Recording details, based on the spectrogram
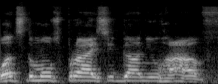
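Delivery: put-on Russian-accented voice. Speaker switching into a role while playing, in a russian accent. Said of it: "I'm going to use the Russian accent now".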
